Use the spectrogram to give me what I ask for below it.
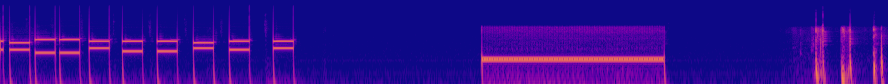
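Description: Touch-tone keypad beeps sound as a phone number is dialed to call someone, a quick, even run of short two-tone blips, then after a pause a long steady ringing tone and a brief clatter at the end.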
